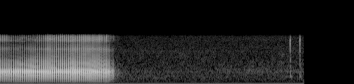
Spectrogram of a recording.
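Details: Pug snoring: a loud, buzzing, fluttering breath of about one second, followed by quiet.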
